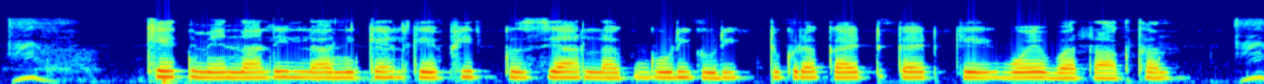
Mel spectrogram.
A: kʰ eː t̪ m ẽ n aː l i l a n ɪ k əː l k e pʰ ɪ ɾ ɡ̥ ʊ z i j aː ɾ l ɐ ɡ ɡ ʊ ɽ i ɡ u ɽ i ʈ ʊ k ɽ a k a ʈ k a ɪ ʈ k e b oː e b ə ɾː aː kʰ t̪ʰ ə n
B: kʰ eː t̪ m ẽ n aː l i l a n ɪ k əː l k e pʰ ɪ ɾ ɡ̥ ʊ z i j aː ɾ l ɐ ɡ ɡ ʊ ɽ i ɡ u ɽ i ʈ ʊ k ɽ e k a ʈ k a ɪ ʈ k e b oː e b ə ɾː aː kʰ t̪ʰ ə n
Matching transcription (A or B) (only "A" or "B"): A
